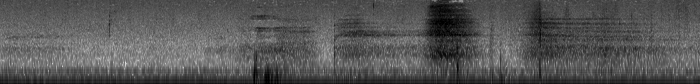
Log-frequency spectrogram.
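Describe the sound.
A voice imitates snoring: a few rough snorts and gasping breaths separated by silent pauses where the breathing seems to stop, fairly quiet, with no talking.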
